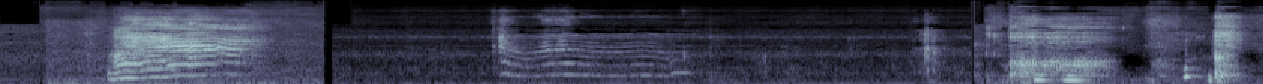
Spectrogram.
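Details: Pet cat in a funny compilation, opening with a drawn-out, rising-then-falling meow, followed by a wavering, tone-like cry. Scuffling noises, a low hum and brief squeaky yelps fill the rest.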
